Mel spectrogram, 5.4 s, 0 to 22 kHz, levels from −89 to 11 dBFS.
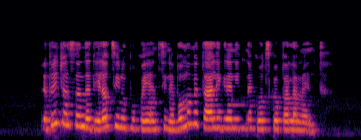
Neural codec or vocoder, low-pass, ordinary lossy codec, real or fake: none; 7.2 kHz; none; real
